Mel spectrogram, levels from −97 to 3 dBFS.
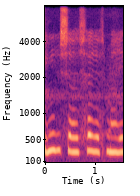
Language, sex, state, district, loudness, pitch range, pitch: Hindi, female, Goa, North and South Goa, -13 LUFS, 270-295 Hz, 280 Hz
